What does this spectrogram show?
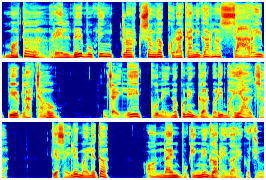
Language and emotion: Nepali, fearful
